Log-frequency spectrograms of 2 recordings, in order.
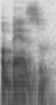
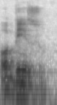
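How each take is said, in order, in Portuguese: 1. A vogal E é aberta. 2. A vogal E é fechada. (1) "com E aberto" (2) "Todos falam obeso"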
